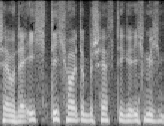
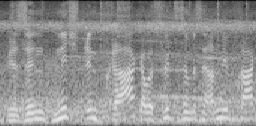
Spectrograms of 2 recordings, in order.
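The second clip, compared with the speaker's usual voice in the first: atmospheric narration; 4 semitones higher than usual. Acted. Poetic scene-setting intro.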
